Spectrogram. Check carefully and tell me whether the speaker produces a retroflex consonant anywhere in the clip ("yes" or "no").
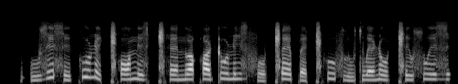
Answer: yes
